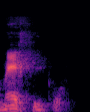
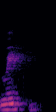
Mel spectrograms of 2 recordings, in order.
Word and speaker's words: México: España y México o México, vamos a decirlo bien, ¿verdad? Está escrito con la X, pero se pronuncia con la con la J, pero no en todas las palabras, ¿verdad?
